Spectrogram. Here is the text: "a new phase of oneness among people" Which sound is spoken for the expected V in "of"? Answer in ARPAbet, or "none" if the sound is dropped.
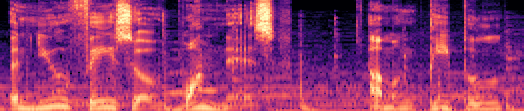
V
